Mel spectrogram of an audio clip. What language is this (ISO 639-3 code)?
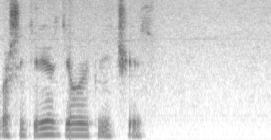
rus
